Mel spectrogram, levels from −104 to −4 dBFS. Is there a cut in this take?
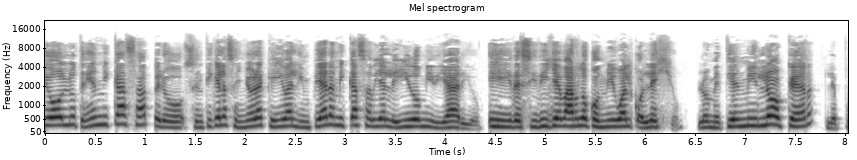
no; 0 cuts

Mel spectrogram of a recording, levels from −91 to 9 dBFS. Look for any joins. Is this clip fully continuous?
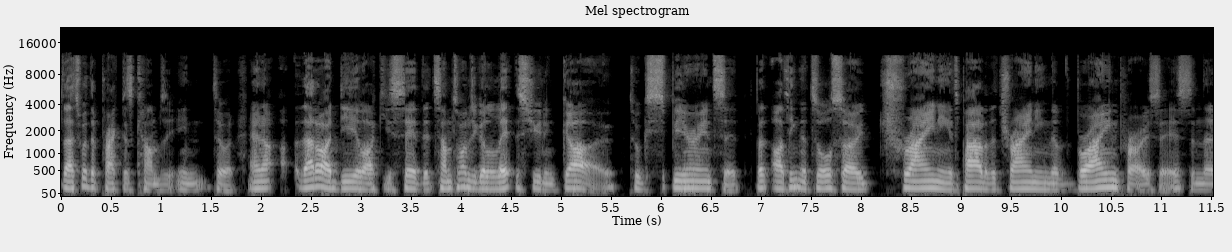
no; 3 cuts; at 1.8 s, 5.6 s, 6.9 s

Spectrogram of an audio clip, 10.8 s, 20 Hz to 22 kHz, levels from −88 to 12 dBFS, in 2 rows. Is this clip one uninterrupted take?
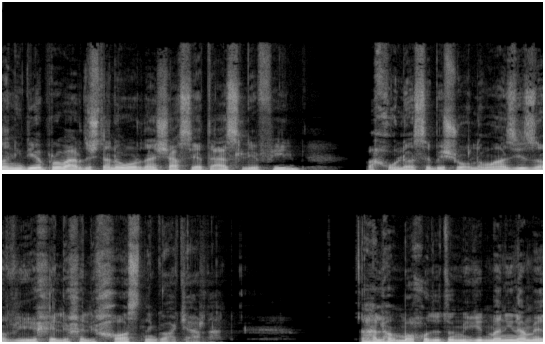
yes; 0 cuts

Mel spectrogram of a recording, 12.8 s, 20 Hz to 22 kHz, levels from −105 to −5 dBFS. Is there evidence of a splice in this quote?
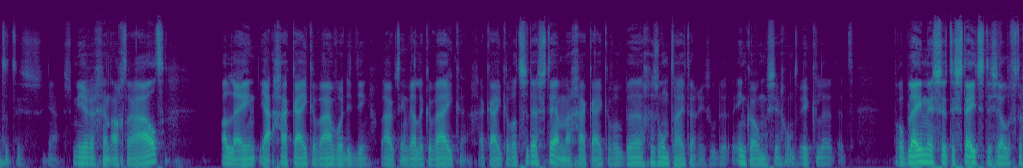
no; 0 cuts

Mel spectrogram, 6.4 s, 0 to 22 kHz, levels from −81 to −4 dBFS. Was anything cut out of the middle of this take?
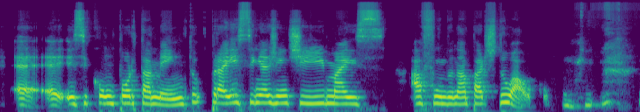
yes; 1 cut; at 2.1 s

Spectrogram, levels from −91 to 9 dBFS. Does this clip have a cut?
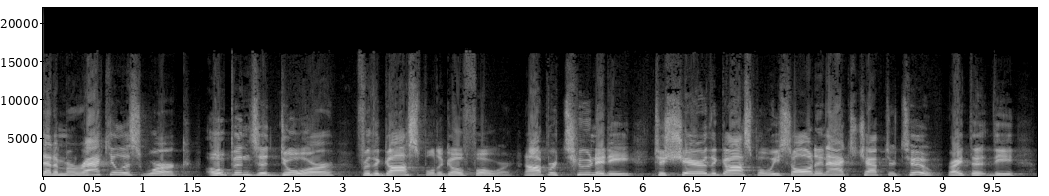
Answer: yes; 3 cuts; at 1.6 s, 4.7 s, 9.0 s

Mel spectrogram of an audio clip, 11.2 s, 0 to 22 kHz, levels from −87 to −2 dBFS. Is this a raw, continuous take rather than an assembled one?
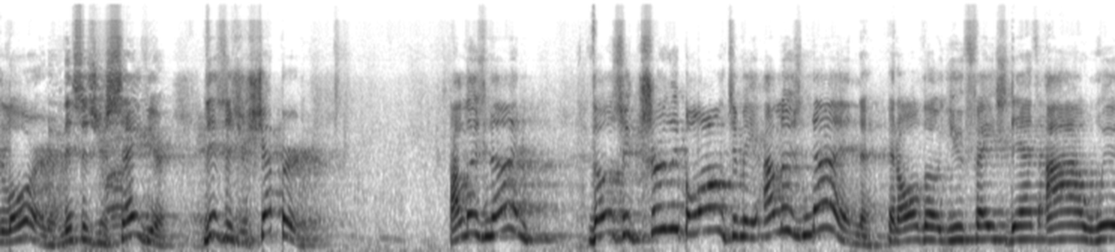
yes; 0 cuts

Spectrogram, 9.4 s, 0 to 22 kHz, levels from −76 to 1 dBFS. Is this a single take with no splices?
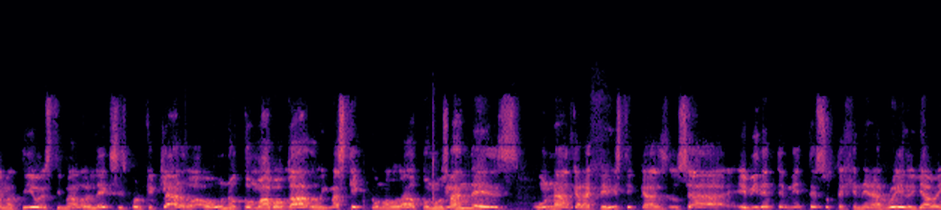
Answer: no; 2 cuts; at 4.4 s, 5.7 s

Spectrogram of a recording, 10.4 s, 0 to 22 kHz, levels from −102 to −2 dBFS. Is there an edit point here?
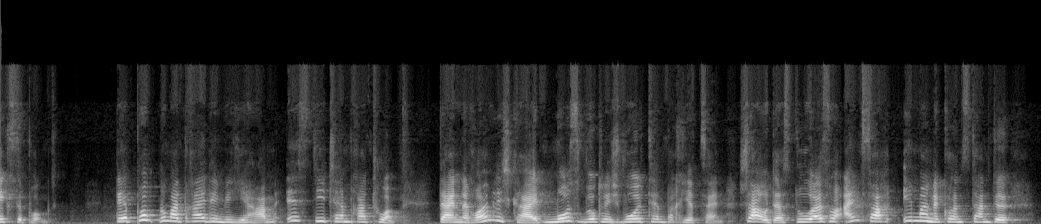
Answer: no; 0 cuts

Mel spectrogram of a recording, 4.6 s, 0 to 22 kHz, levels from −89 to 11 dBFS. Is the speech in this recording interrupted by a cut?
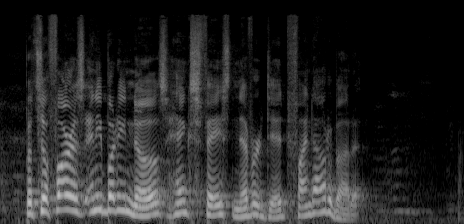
no; 0 cuts

